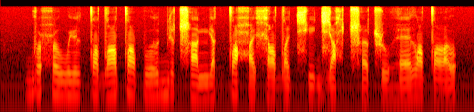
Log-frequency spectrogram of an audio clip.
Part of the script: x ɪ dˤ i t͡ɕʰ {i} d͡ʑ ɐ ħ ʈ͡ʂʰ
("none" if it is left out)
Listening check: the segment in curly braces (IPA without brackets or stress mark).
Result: i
